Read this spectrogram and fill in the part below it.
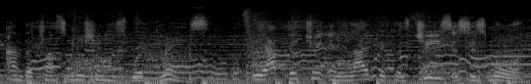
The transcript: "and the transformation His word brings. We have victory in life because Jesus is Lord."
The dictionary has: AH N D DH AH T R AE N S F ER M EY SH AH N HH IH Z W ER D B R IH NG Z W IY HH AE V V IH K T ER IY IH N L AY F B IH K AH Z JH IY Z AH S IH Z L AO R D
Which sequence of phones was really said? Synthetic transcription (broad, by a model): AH N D DH AH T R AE N S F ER M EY SH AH N HH IH Z W ER D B R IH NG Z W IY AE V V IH K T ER IY IH N L AY F B IH K AH Z JH IY Z AH S IH Z L AO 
